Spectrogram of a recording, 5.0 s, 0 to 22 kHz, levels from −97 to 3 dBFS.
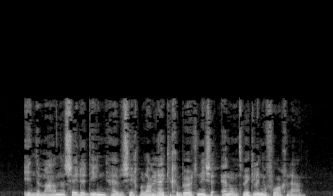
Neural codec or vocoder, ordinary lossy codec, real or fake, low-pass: none; MP3, 48 kbps; real; 10.8 kHz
